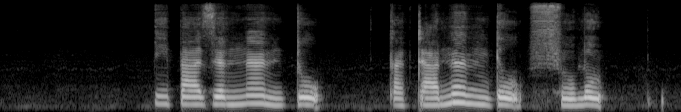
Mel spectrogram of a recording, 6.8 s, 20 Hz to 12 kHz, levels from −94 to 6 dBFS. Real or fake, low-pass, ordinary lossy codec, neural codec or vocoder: fake; 10.8 kHz; AAC, 64 kbps; codec, 44.1 kHz, 1.7 kbps, Pupu-Codec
